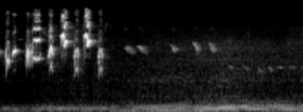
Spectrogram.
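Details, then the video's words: Caged orange-headed thrush from northern Bali giving a rapid run of loud, sharp high chirps in the first second and a half, then only faint thin notes over steady low hum. "Anis Merah Ngeplong Gacor"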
